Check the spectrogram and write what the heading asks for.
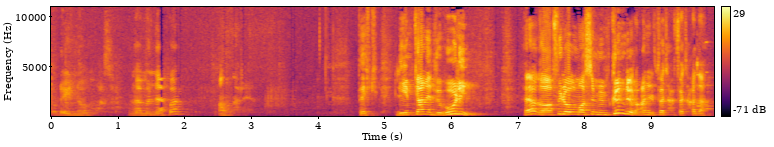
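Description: A man's voice: sits high, expressive, normal speed, long pauses, fairly bright tone, roomy sound. A man teaching Arabic grammar in a traditional lesson, asking questions and answering them himself. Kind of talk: traditional madrasa-style lesson.

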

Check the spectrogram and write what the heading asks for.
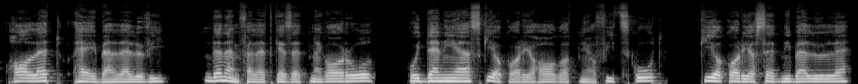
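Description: A man narrating an audiobook in a steady, measured reading style, voicing characters' quotes quietly. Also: medium pitch.

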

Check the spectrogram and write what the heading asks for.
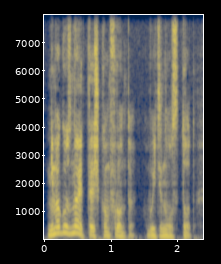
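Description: A man reading the part of a dutiful army commander who answers his superior with formal, crisp reporting. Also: medium pitch, very animated, fast talker, dark tone, no echo, studio quality.

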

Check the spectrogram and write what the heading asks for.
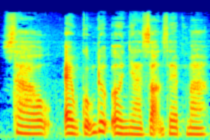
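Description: Woman doing a gentle reassuring husband. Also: fairly low pitch, fairly even intonation, normal speed, dry recording. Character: calm, reassuring young husband.

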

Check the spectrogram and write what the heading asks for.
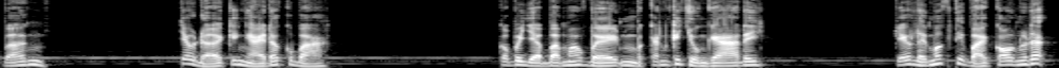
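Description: A man voicing a sharp-tongued young village aunt who answers back briskly. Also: mid-range voice, lively intonation, soft background music, voice pushed up, natural voice. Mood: retorting. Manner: brisk, retorting.

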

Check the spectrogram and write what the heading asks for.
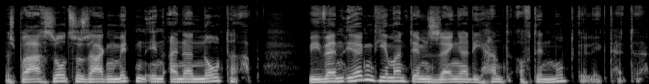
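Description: A man narrating a classic adventure story in the first person, measured and dramatic. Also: medium pitch, dry recording, clean studio sound. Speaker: audiobook narrator.

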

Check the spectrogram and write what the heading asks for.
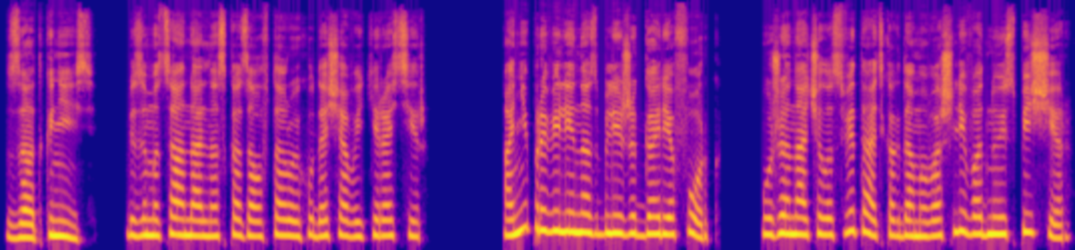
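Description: A woman reading a first-person fantasy story aloud in an expressive storytelling way, close to the mic. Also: on the high side, moderate pace, no room sound. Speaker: audiobook narrator. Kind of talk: scripted fantasy narration.

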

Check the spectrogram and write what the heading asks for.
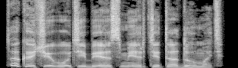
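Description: A man voicing a rough, hoarse middle-aged drunk who talks in coarse, mocking folksy speech. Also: fairly high pitch, expressive, moderate pace, no echo, studio quality, voice pushed up. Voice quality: hoarse, crow-like.

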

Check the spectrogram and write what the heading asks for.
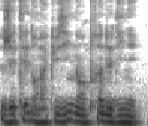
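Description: A man's voice: medium pitch, fairly even intonation, brisk, dark tone, husky, close to an everyday voice. A man voicing a chatty old female country servant, telling her story in a breathless, exclamatory way, for an audiobook. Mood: gossiping.

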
